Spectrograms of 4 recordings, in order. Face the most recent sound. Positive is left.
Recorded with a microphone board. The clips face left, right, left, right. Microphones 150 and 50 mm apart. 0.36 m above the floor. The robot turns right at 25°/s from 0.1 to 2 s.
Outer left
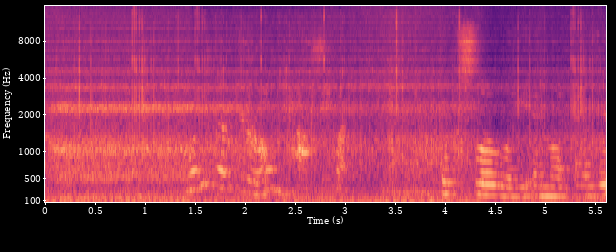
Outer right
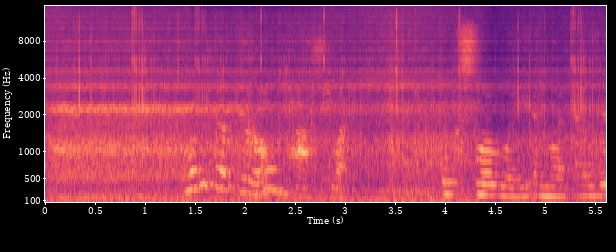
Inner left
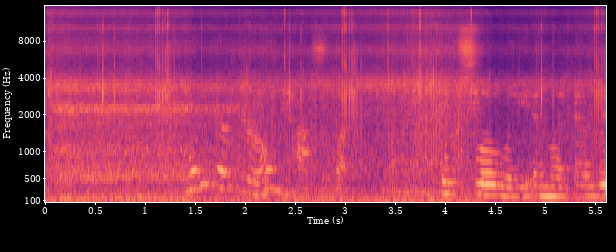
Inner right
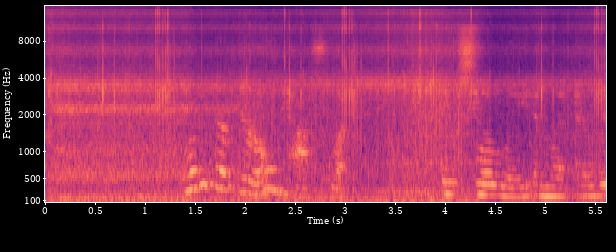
turn(degrees=20)  # may be behind; listen again after turning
